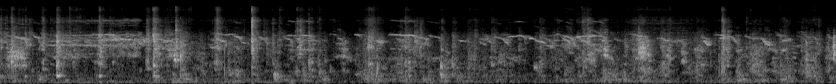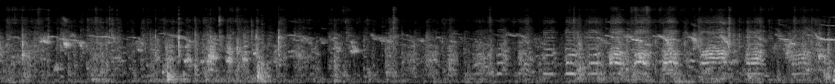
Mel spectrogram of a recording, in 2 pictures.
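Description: Roosters and stags tethered in a Filipino gamefowl yard cluck and chatter repeatedly at close to moderate distance, overlapping calls filling the whole stretch with no talking.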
